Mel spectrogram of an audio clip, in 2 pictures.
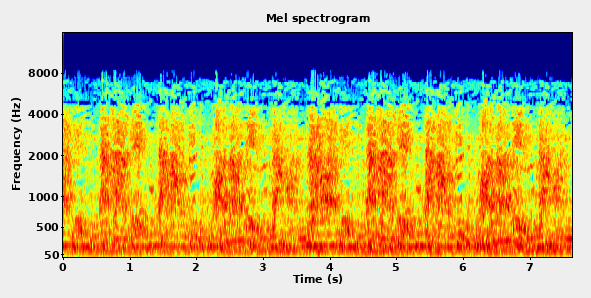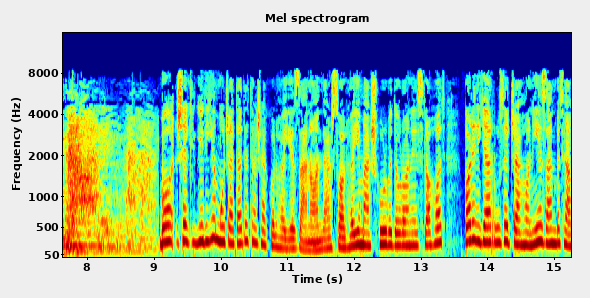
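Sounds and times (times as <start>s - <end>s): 
crowd of women shouting in protest: 0.0s - 9.1s
speech: 9.1s - 15.2s.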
